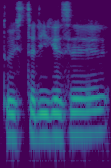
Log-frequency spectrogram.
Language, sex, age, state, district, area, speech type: Urdu, male, 18-30, Delhi, North East Delhi, urban, spontaneous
